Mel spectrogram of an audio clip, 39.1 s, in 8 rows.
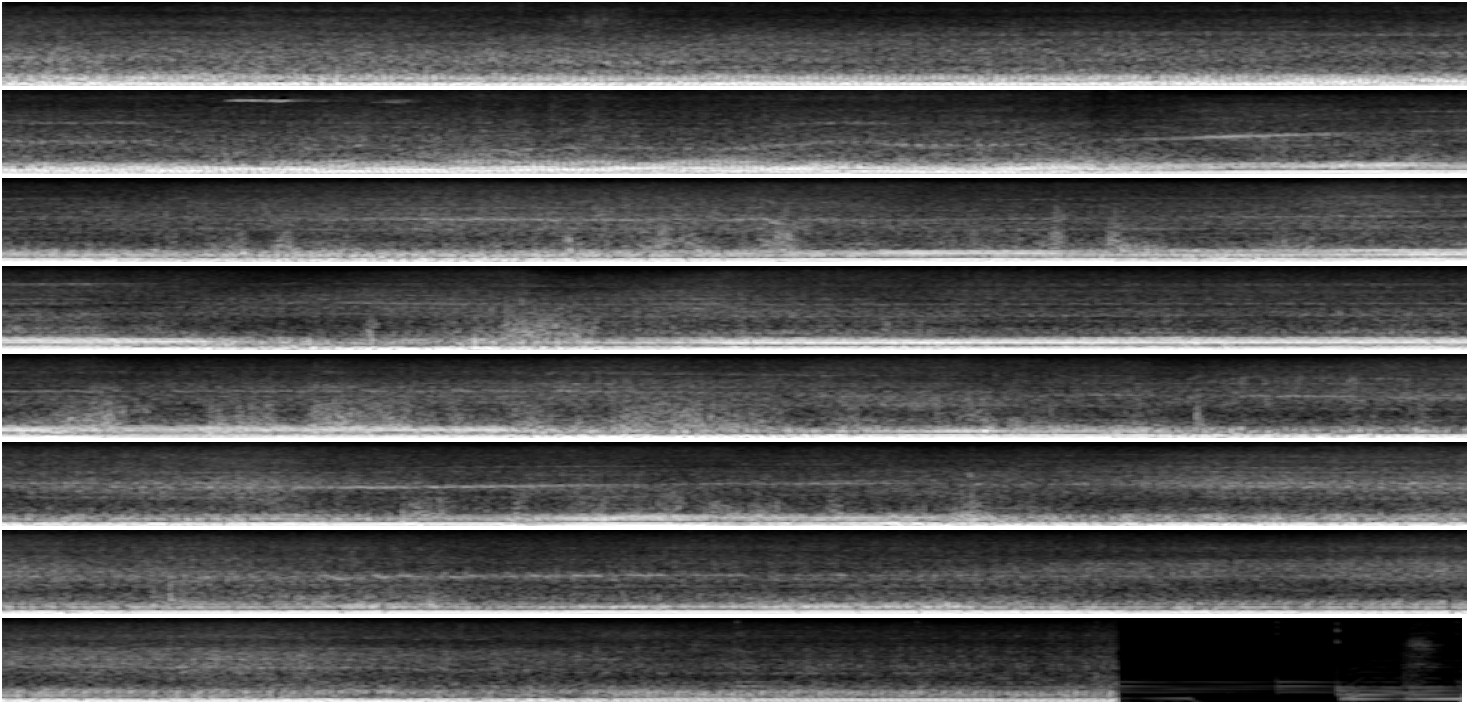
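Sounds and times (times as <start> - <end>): motorcycle engine running: 0.0 - 8.7, 9.8 - 31.2.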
